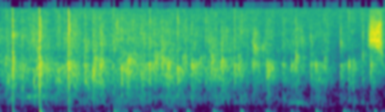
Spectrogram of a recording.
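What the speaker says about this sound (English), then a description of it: "Let's give Jesse a round of applause." Church audience at a mission trip testimony service applauding with steady, dense clapping for about four seconds, a few sharp claps standing out near the front.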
